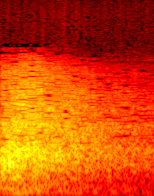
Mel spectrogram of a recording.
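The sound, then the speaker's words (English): A single gunshot-like crack, captured on a doorbell camera during a Sunday-morning shooting in August in a Salt Lake City area, trails off into a long, hissing echo, fairly faint and tinny, with no voices. “And the sounds of gunfire captured on that doorbell camera.”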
